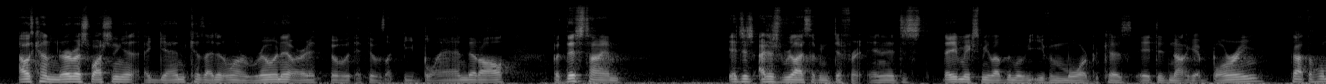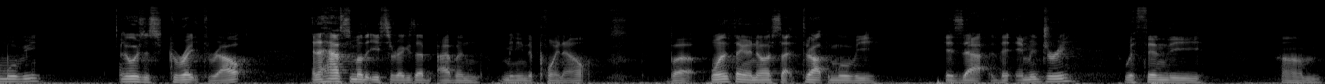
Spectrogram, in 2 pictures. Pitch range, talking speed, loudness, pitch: 95-115 Hz, 210 wpm, -34 LUFS, 100 Hz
